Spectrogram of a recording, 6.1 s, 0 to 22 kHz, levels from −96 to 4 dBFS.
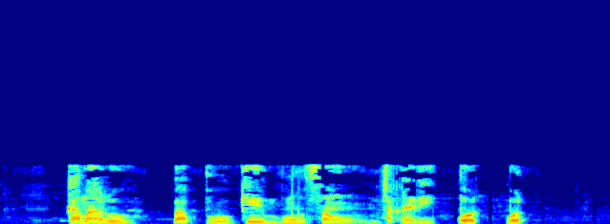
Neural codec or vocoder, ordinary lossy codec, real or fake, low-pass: vocoder, 44.1 kHz, 128 mel bands, Pupu-Vocoder; MP3, 24 kbps; fake; 7.2 kHz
